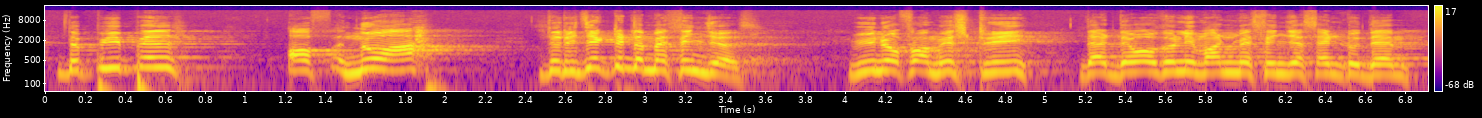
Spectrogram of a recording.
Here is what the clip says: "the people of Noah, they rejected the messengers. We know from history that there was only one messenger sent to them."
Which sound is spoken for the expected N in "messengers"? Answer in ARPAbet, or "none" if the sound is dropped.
N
